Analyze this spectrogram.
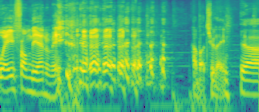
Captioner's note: laughing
